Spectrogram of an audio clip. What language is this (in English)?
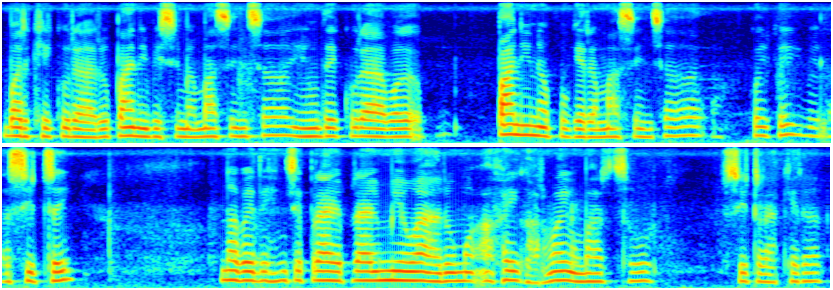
Nepali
